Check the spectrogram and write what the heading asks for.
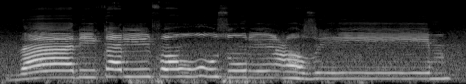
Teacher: الفو میں وولین ہے، وولین کو لمبا بھی نہیں کرنا اور جھٹکا بھی نہیں دینا۔ عظیم میں یا مدہ ہو رہا ہے۔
